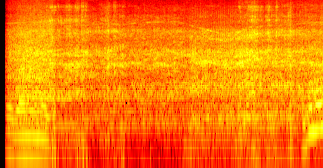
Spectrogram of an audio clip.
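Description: Corded electric demolition hammer running, its chisel bit hammering steadily into hard, gravelly soil beside a concrete wall, with a few sharper knocks as the bit strikes stones.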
